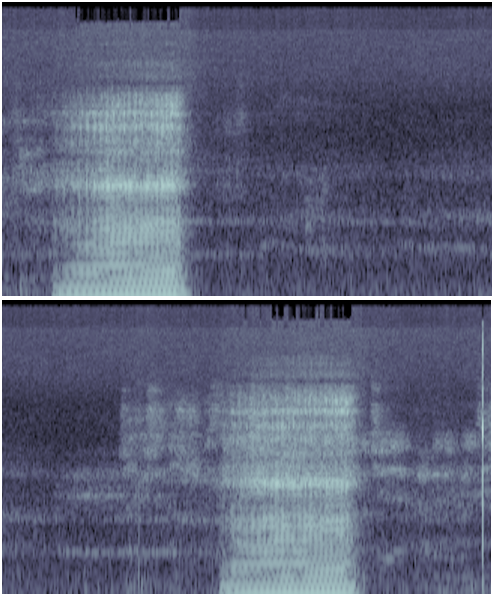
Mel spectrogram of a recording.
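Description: Two loud, low, rattling snores about six seconds apart, with quiet breathing between; ordinary snoring in a sleeping large dog.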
